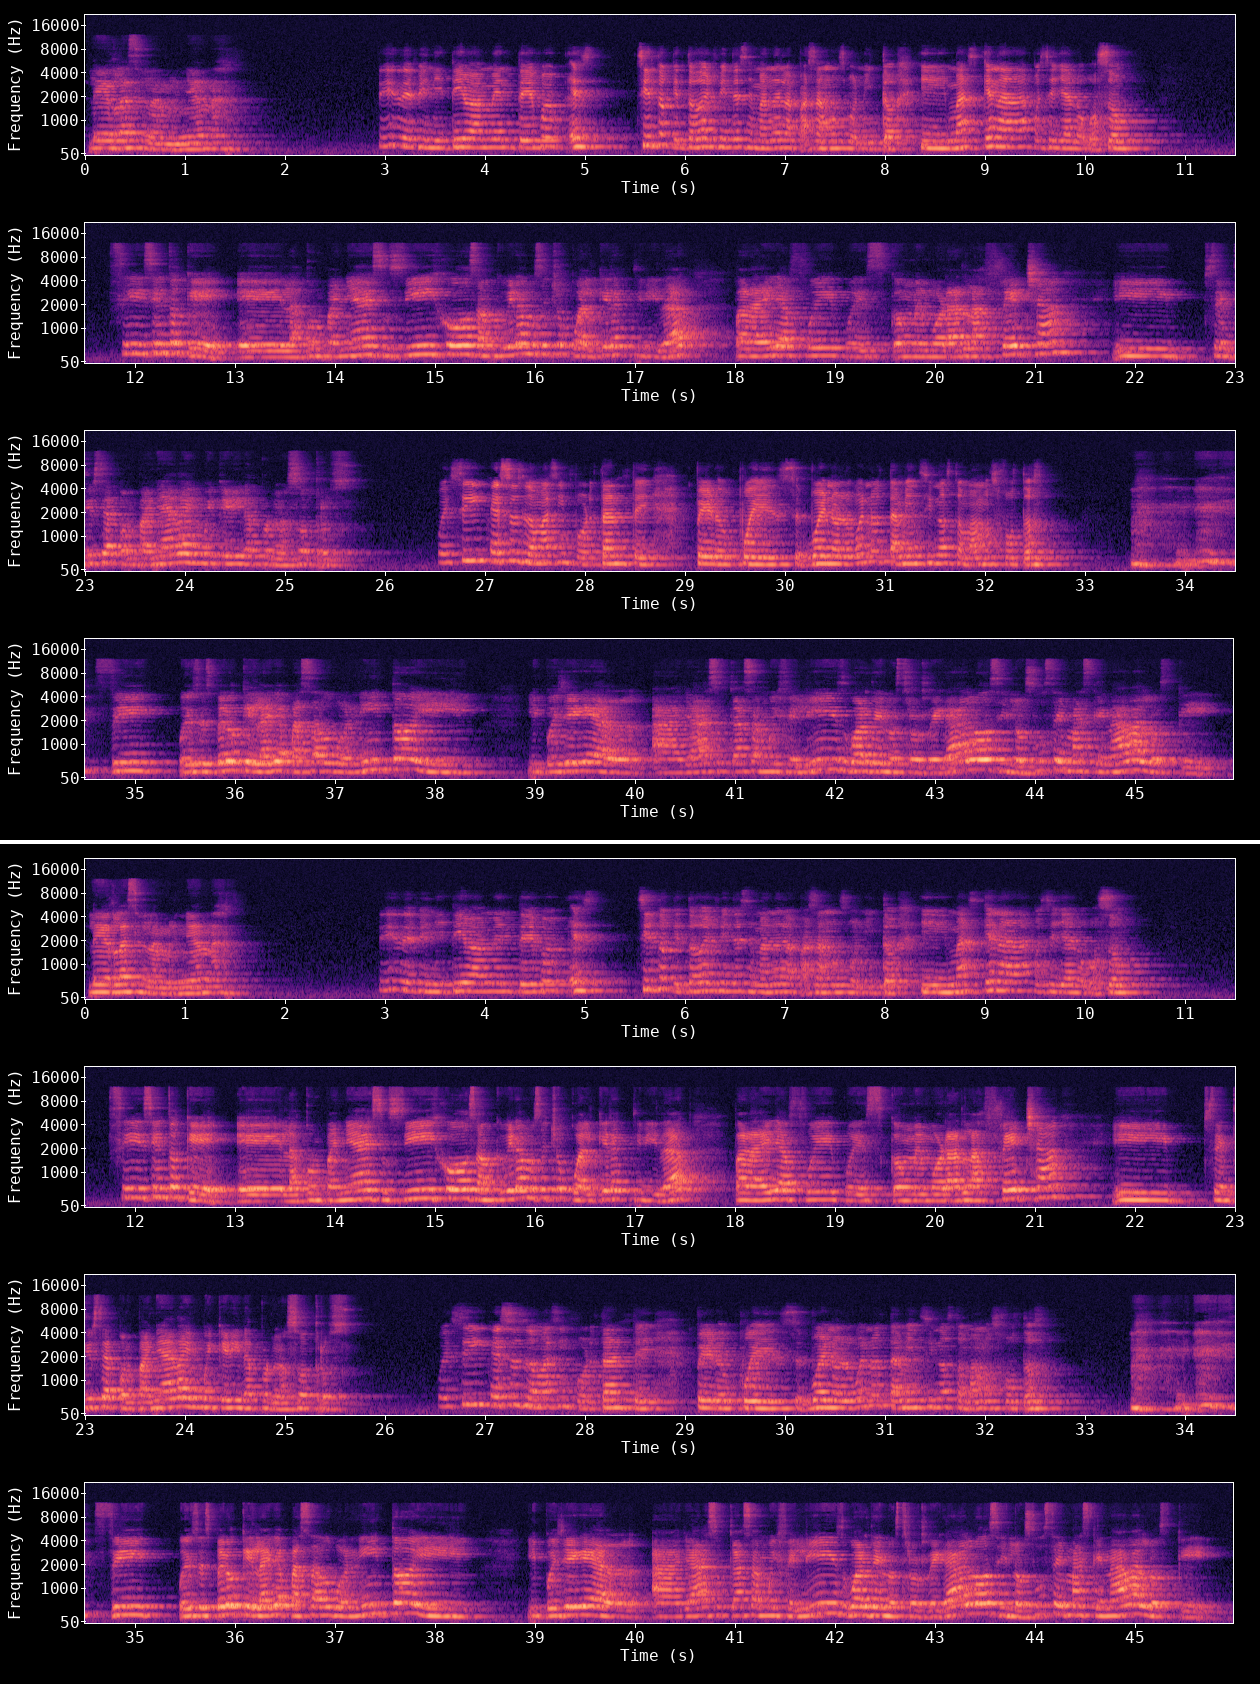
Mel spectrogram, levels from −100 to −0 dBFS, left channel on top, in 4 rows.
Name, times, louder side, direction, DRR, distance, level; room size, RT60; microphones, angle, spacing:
voice 1, 0.0-1.5 11.8-17.6 18.0-21.3 21.8-22.4 22.7-25.6 33.5-35.2 35.4-38.4 38.9-45.7, right 2 dB, 60° right, 3 dB, 0.5 m, -25 dB
voice 2, 2.9-5.2 5.5-10.4 26.5-32.6, left 1 dB, 50° left, 3 dB, 0.5 m, -27 dB
3.8 x 2.1 x 2.8 m, 1.0 s
head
